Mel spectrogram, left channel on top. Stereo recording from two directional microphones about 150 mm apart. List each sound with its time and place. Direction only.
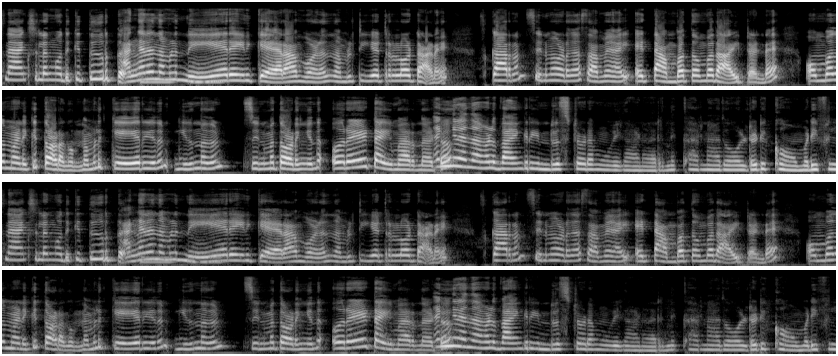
0.0 s speech: 50° left (ahead or behind)
12.8 s a woman's voice: 30° left (ahead or behind)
